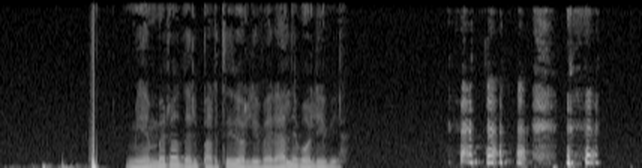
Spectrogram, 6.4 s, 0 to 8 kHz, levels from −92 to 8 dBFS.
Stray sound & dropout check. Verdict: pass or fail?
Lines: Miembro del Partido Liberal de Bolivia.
fail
